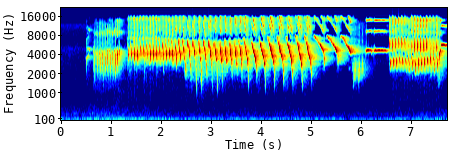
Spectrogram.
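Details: Canary singing to rouse other canaries: a short buzzy note, then a long accelerating series of crisp descending chips, a brief whistle, and a closing high rolling trill.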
